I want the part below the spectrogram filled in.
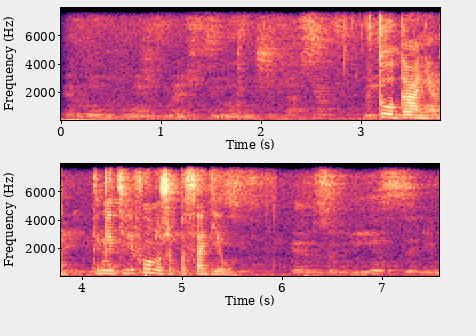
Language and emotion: Russian, angry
